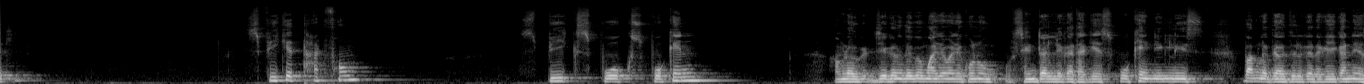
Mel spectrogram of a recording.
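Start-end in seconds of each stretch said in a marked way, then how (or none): none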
